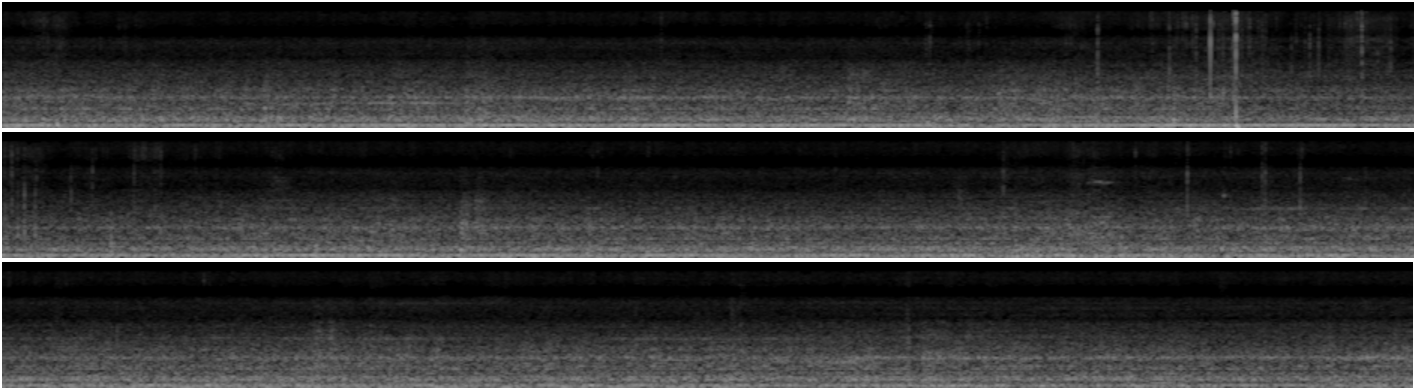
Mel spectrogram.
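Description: Tobu Nikko Line train running between stations, heard from inside the car: a steady low rumble of wheels and running gear with a faint steady whine. A brief tick sounds about eight seconds in.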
